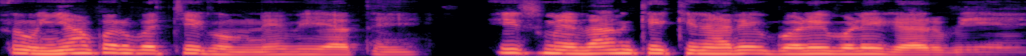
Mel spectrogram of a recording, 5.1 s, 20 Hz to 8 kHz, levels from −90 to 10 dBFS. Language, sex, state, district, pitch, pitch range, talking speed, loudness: Hindi, male, Bihar, Saran, 165 Hz, 130-185 Hz, 200 wpm, -17 LUFS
